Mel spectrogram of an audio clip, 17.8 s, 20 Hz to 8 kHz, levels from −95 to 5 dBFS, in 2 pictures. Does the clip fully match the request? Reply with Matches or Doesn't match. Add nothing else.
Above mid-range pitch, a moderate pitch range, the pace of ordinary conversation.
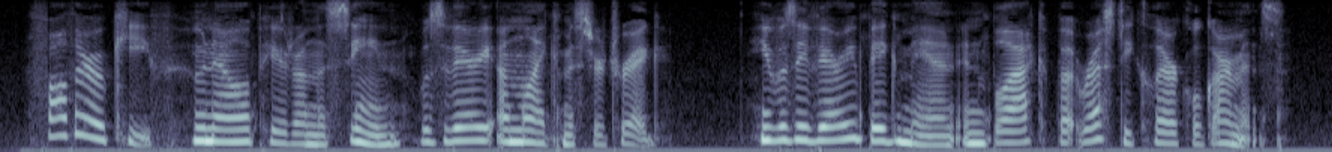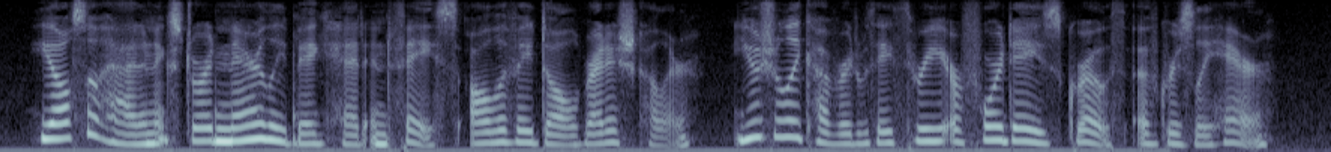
Matches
